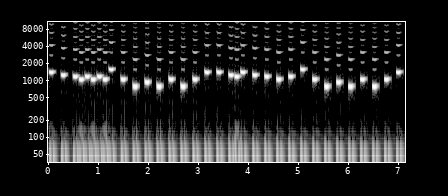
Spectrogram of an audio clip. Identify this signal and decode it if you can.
There is no code.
